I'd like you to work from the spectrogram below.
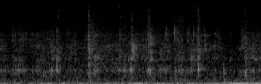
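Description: Egg and flour batter is mixed in a bowl, steady soft stirring with faint ticking spoon-against-bowl taps repeating through, close and quiet with no talk.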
